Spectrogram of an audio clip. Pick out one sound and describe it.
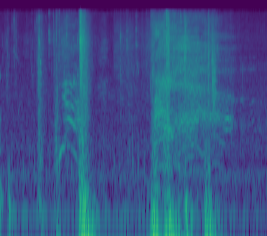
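A club thuds into a body with heavy blows.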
